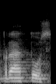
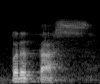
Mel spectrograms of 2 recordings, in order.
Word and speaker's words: peretas: Dia bukan peratus ya, peretas. Berarti asalnya daripada Jawi nak tuan kitab ni. Ejaannya peretesin. Kan dulu tak ada pakai baris, ada apa. Peretas tu katil, bukan peratus.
